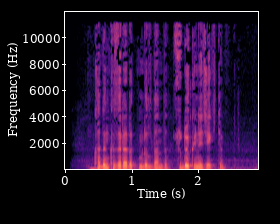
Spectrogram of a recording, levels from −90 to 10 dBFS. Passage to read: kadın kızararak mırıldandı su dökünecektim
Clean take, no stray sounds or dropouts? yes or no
yes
